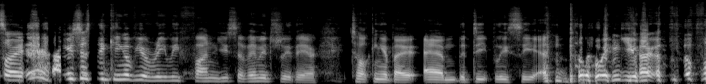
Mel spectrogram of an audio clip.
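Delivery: talking through laughter. Explaining to the other speaker why laughing: laughing while talking. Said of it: "why are you laughing?".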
